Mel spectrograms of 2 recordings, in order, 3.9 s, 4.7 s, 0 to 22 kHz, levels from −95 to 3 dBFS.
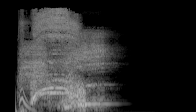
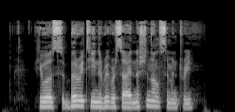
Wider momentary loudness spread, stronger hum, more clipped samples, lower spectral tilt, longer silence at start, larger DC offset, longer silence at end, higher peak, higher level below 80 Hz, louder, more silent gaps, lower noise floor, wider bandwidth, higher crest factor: second, 14 LU vs 19 LU; neither; neither; about the same, -3 dB/octave vs -2.5 dB/octave; second, 0.3 s vs 0.75 s; neither; first, 1.7 s vs 0.85 s; second, -14 dBFS vs 0 dBFS; first, -58 dBFS vs -66 dBFS; second, -28 LUFS vs -18 LUFS; neither; first, under -90 dBFS vs -83 dBFS; first, 17 kHz vs 12 kHz; about the same, 18 dB vs 22 dB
